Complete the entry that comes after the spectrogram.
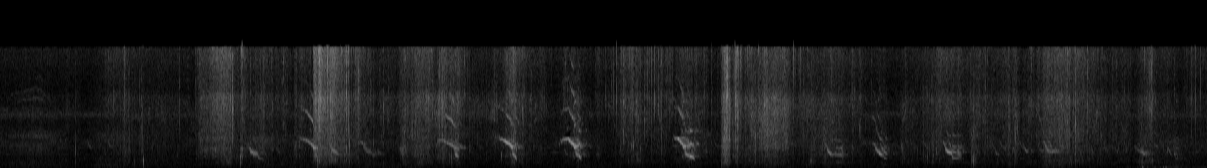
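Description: Birds chirping: about a dozen short chirps, each sliding down in pitch, starting about two seconds in, with some rustling and crunching underneath.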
